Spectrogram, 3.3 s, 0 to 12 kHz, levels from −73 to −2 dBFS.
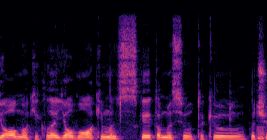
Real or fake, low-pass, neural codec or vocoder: real; 10.8 kHz; none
